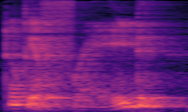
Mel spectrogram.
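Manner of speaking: soft unvoiced don't be afraid; whispered reassurance. Shown as a demonstration. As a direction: coax them in a whisper.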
